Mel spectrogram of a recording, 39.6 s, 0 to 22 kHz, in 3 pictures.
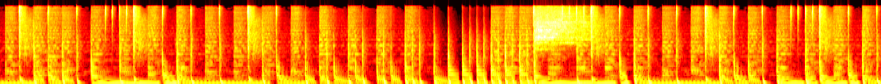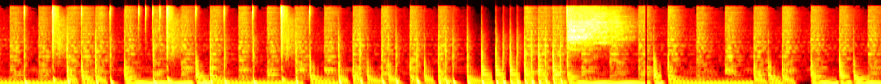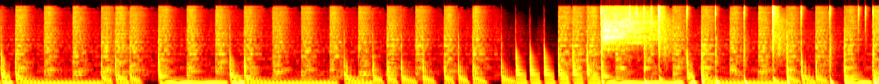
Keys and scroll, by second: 0.1 ctrl+z, 5.2 ctrl+0, 19.8 ctrl+t, 24.4 ctrl+=, 30.3 ctrl+j, 30.6 ctrl+t, 34.5 ctrl+j, 34.7 ctrl+t.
